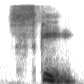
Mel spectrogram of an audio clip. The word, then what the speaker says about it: 好き: Now, ski is pronounced as silent U. Ski, like.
